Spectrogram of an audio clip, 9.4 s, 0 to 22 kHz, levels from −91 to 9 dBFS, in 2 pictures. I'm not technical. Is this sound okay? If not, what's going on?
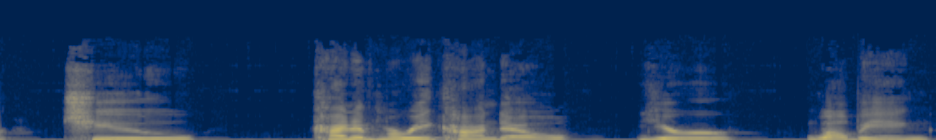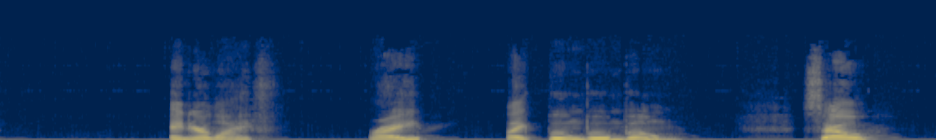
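Yes, nothing stood out as a problem when listening to this recording.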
